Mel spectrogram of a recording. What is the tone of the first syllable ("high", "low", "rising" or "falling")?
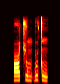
rising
